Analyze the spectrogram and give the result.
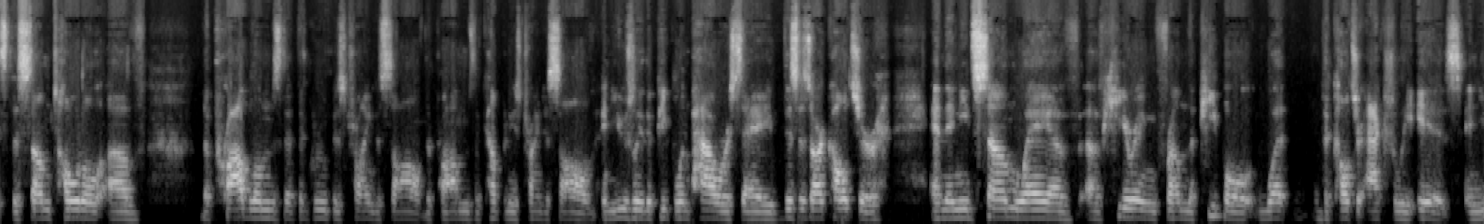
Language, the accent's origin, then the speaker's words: English; San Francisco, California, United States; now in United Kingdom; I'm originally from San Francisco. I live now in England.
